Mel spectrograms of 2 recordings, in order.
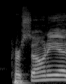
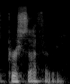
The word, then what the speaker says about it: Persephone: Then why don't they just spell it like Stephanie? Persephone. Her name is Persephone.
